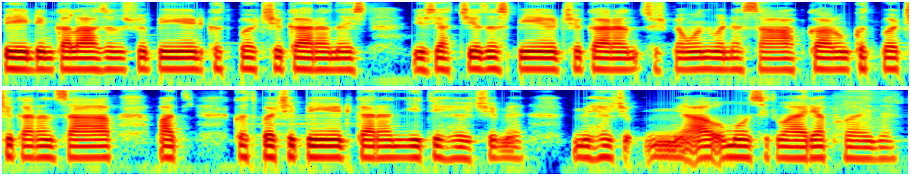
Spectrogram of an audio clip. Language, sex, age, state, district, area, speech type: Kashmiri, male, 30-45, Jammu and Kashmir, Pulwama, rural, spontaneous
